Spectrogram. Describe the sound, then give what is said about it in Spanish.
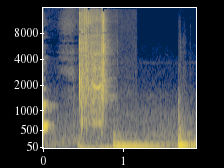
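A camera shutter fires as a selfie is taken, with a sharp, bright click, followed by a low mechanical whir for about a second, then another short click. No one speaks. “¿cómo salimos en la foto?”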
